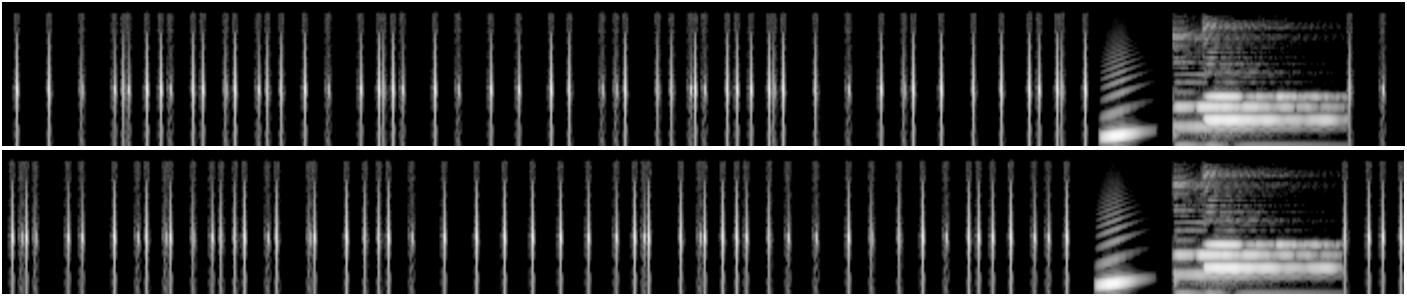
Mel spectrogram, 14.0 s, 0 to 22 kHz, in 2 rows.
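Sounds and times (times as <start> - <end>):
message sent notification chime: 5.5 - 6.7, 12.5 - 13.7.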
